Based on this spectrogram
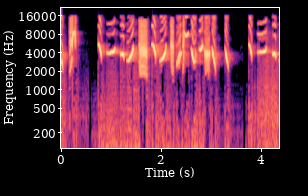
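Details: Male orange-bellied leafbird song: sharp high chips, a short gap, then a lively run of slurred whistles and buzzy rasps before a pause and renewed notes.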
